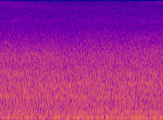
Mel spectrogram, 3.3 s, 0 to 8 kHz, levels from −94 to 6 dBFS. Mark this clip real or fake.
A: real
